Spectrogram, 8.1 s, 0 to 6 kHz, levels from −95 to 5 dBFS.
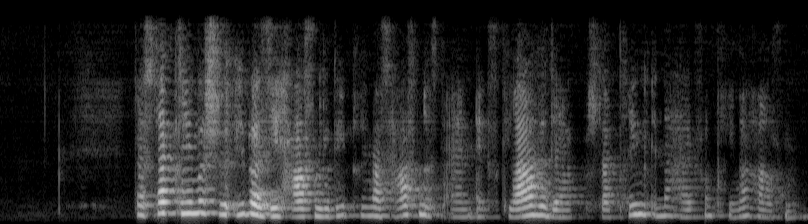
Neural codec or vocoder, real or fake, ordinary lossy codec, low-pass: codec, 32 kHz, 1.9 kbps, SNAC; fake; none; 5.4 kHz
